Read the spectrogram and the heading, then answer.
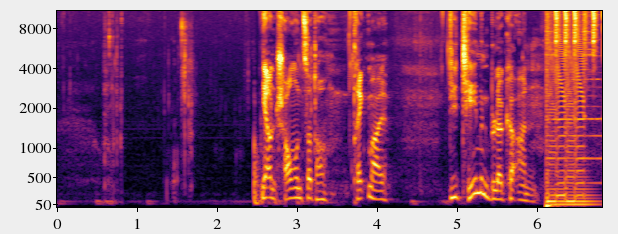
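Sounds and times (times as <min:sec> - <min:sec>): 
coffee sipping and swallowing: 0:00.0 - 0:02.4
speech: 0:02.6 - 0:04.2, 0:04.9 - 0:06.7.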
